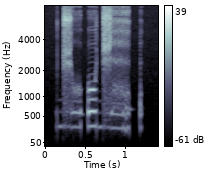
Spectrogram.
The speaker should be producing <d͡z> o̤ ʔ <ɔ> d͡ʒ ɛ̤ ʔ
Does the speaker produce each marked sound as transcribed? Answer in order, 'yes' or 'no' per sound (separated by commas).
no, no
